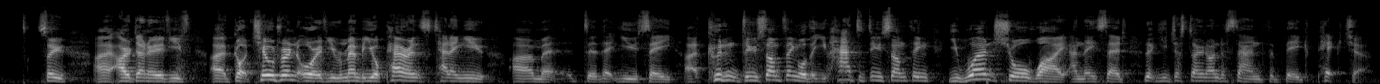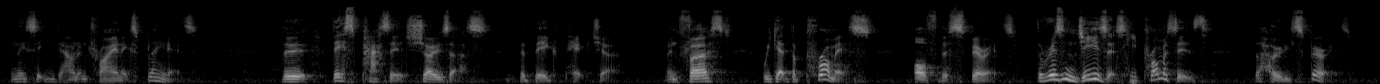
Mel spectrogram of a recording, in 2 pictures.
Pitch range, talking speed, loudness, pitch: 135-185 Hz, 185 wpm, -29 LUFS, 155 Hz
